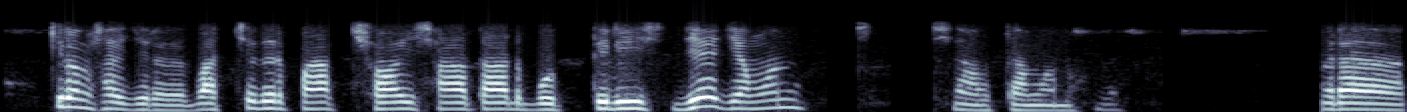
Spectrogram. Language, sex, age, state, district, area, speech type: Bengali, male, 18-30, West Bengal, Howrah, urban, conversation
